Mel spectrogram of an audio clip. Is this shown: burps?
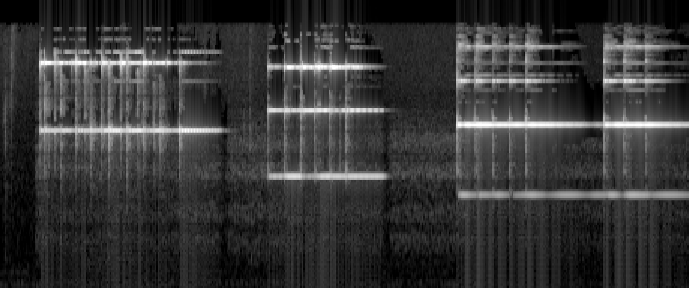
no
